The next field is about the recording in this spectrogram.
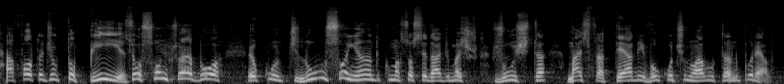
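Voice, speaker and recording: A man's high-pitched voice, lively in intonation, at a moderate pace with hardly any pauses, in a dry, close sound with no echo. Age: 60s. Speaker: party president. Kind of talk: televised debate.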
